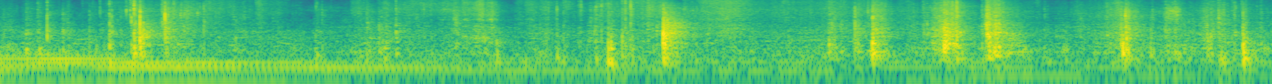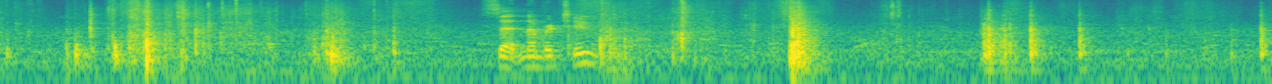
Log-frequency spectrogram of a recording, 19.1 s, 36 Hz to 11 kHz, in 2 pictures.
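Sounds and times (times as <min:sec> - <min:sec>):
cardboard rubbing and rustling: 0:00.2 - 0:12.7.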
